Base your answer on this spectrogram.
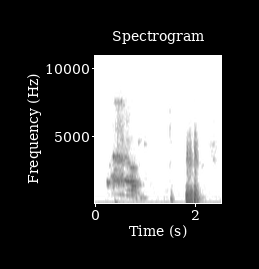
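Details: Burmese cat, back home after a vet visit and operation the day before, moaning like a crying child in the background: a drawn-out wavering wail, then a short faint sound and a brief double-pulsed cry.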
